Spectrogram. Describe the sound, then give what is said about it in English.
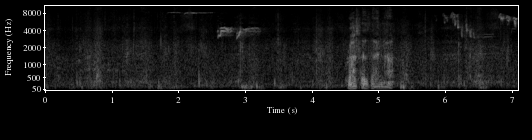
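A chaffinch sings a few short, high, bright phrases, partly under a person talking, with faint rustling and footsteps in the background. “I keep imagining that's a chaffinch.”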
